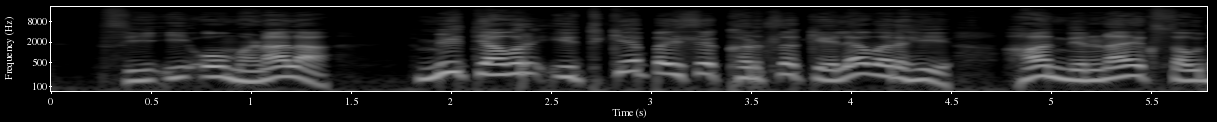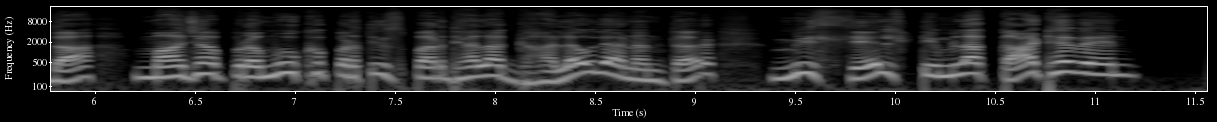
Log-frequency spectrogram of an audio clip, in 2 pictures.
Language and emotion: Marathi, angry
